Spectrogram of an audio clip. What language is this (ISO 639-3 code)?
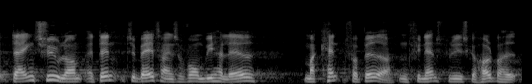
dan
